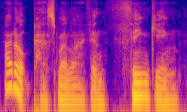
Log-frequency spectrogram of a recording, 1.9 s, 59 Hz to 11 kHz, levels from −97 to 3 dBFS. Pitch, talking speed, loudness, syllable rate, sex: 105 Hz, 225 wpm, -18 LUFS, 4.6 syllables/s, male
